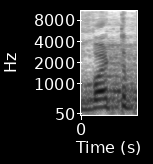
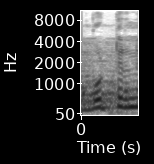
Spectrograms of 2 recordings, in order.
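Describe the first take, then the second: First: The vowel is a short 'uh' sound. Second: The vowel is an 'oo' sound. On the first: The speaker calls it right. "इसको बट पढ़ा जाएगा" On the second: The speaker calls it wrong. "बुट नहीं पढ़ेंगे"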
